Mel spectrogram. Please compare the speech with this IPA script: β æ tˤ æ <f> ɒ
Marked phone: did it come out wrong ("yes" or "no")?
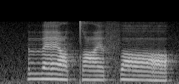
no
